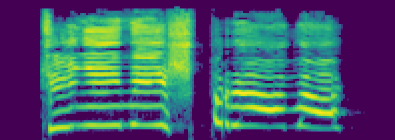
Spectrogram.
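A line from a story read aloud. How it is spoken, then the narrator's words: Shout. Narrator (Russian): закричала она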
